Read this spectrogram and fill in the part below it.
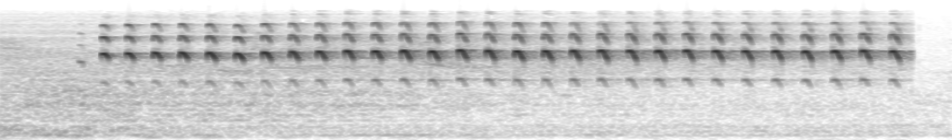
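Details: A Eurasian sparrowhawk, a UK bird of prey, gives its rapid call, about eighteen sharp, high kew notes evenly spaced at roughly four per second, with no other sounds.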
